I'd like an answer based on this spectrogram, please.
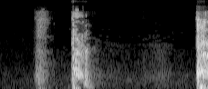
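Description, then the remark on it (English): Three separate bursts of coughing and throat clearing from someone with a frog in the throat, fairly loud, with short quiet gaps between them; the last one starts sharply at the end. No talking. “I have that same goofy frog in my throat this morning, or tonight, as I did Sunday, so sorry for the hacking and coughing.”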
